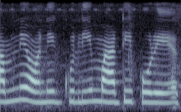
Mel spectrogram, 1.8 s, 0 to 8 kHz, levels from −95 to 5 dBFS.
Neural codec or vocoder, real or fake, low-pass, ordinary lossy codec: none; real; 7.2 kHz; Opus, 64 kbps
